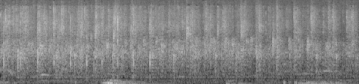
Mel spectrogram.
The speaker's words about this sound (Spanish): Fuerte aplauso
